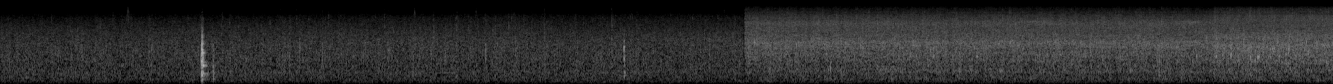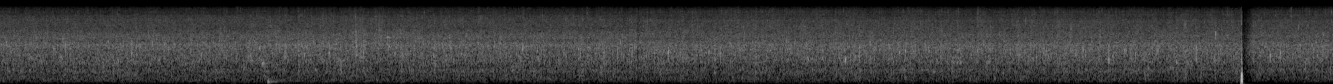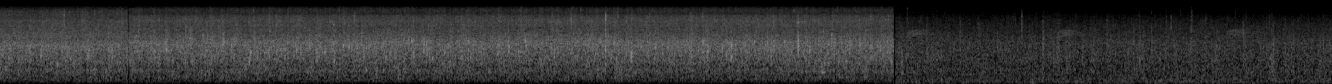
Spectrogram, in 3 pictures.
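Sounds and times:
rain-like patter: 0:00.0 - 0:39.9
waterfall splashing: 0:07.4 - 0:35.6.

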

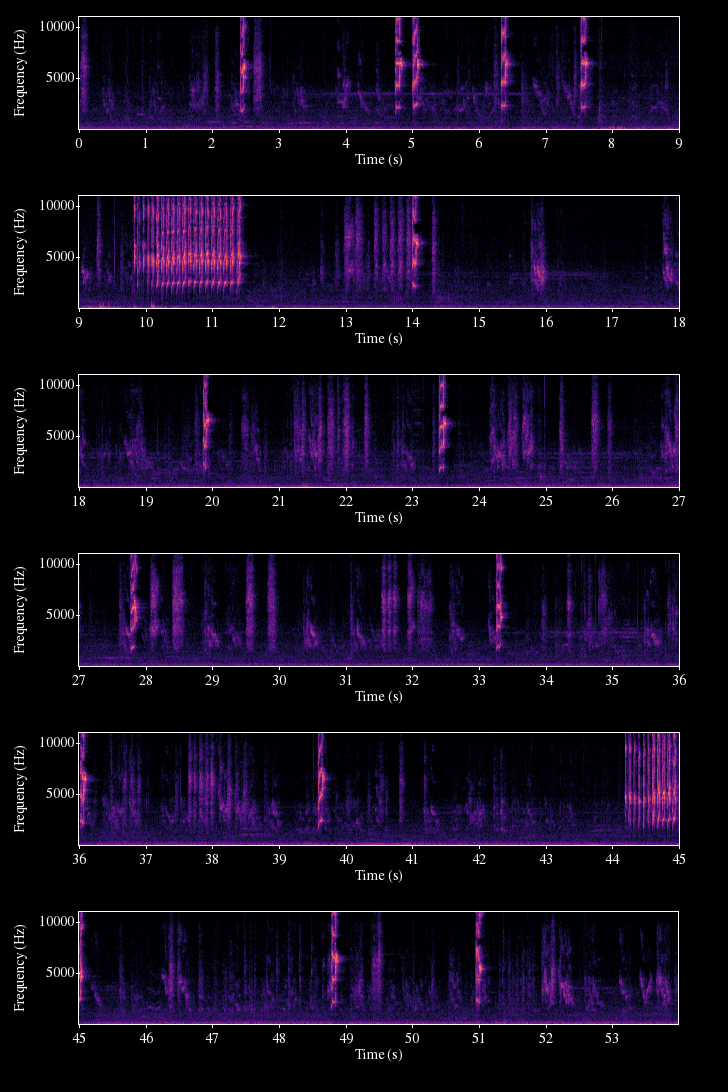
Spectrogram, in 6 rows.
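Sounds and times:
lovebirds chirping: 0:08.3 - 0:11.6, 0:30.4 - 0:53.9.

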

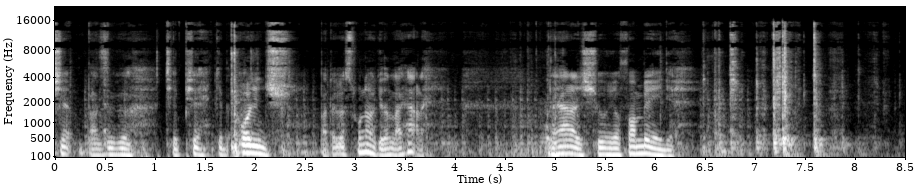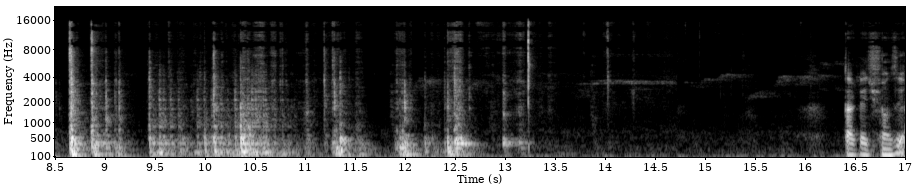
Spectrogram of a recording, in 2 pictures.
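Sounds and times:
metal scraping on plastic: 0:00.0 - 0:13.6.

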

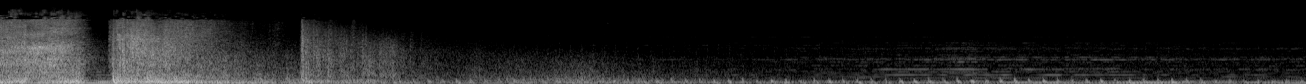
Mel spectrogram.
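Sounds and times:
loud explosion blasts: 0:01.1 - 0:04.5.

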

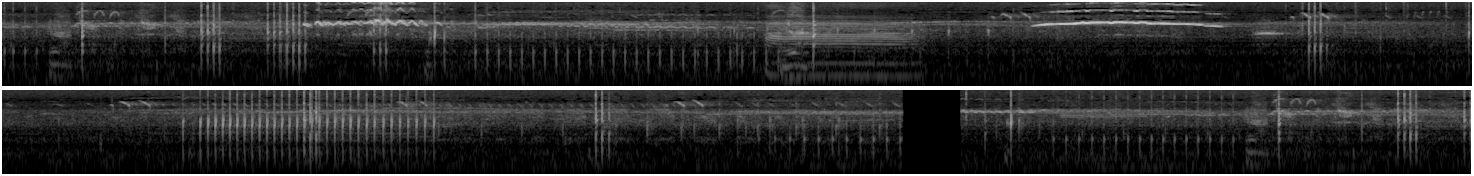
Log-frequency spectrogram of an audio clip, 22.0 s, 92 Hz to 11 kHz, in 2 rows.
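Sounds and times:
albatross whistling call: 0:01.5 - 0:07.0, 0:07.7 - 0:09.7
albatross bill-clapping clatter: 0:12.4 - 0:17.8.

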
